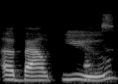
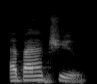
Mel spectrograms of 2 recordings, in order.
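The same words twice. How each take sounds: First: The two words are separated with a break. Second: The t and y blend into a ch sound. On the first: "Boleh sih bilangnya about you, tapi supaya nggak ada jeda nih" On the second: "ini bunyinya jadi C H"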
